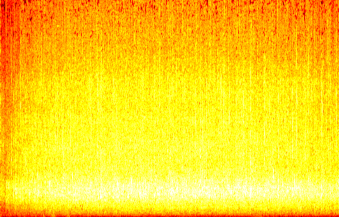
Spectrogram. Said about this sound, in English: Now you clap because that's what God does.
